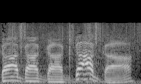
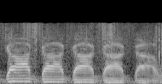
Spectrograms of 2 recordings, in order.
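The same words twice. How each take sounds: First: It is said expressively, with strong feeling. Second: It is said flatly, without expression. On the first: The sounds carry real meaning. The speaker calls it right. "he means it" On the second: The sounds carry no meaning. The speaker calls it wrong. "with no feeling to it"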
